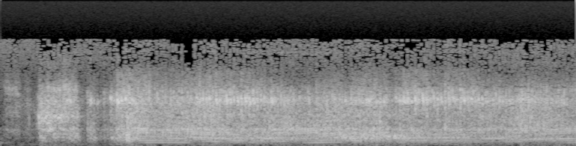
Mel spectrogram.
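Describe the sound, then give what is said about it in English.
A car engine catches after a brief sputter, then roars into a steady, loud running drone that holds without fading, as the car pulls off under power to chase another car. “Mount Devil Wagon at once, son. Must find messenger who collected payment.”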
